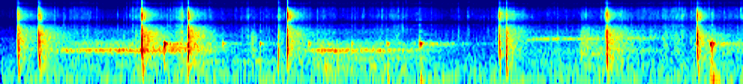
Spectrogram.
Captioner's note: bubble wrap popping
